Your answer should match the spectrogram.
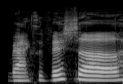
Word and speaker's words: Raxx Official: Raxx Official.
